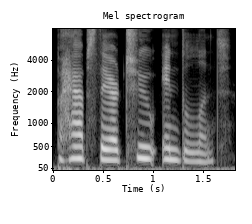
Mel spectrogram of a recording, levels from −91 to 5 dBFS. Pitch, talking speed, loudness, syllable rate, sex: 220 Hz, 165 wpm, -16 LUFS, 5.4 syllables/s, female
